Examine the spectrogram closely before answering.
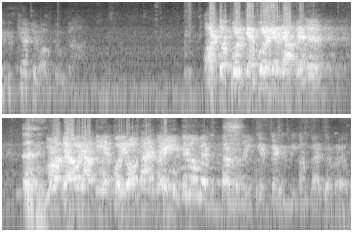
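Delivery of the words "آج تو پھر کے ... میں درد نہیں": high, loud impassioned sermon shout; preaching at full force. Acted. Preacher roaring to the congregation about Umar. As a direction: cry it out to the crowd.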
